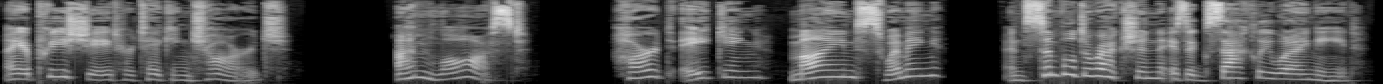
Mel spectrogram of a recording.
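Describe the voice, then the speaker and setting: A woman's voice: medium pitch, animated, unhurried, no room sound, studio quality. A young woman giving emotional, weary first-person audiobook narration. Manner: emotional, weary, introspective delivery.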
